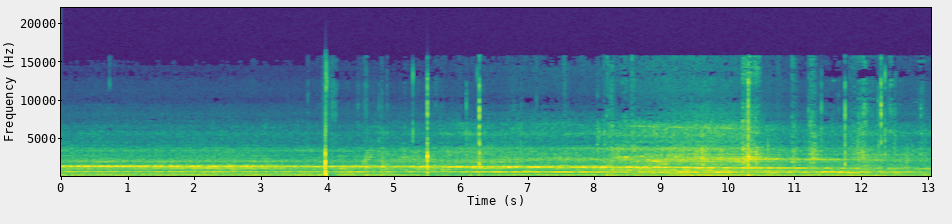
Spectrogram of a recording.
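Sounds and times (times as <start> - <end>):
electric whine: 0.0 - 13.0
wheels rumbling on track: 2.0 - 13.0.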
